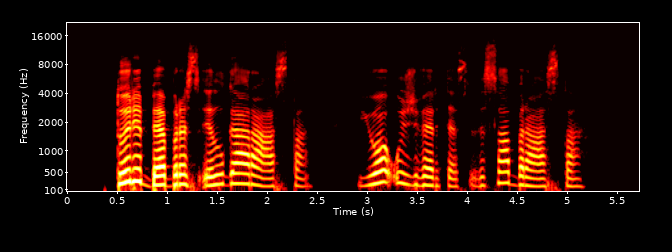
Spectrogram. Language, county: Lithuanian, Kaunas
